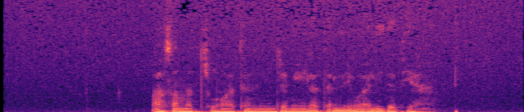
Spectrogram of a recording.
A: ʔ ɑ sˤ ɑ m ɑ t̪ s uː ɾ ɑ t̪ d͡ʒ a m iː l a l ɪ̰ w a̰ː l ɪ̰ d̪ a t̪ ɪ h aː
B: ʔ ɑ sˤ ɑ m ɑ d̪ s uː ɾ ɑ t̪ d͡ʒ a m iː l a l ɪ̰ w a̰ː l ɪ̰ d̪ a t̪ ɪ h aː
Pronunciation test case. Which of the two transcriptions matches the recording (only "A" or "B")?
A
